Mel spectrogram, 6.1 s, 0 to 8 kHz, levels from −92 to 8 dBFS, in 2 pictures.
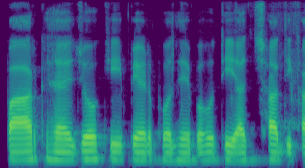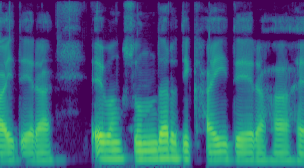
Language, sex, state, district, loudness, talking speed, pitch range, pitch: Hindi, male, Bihar, Supaul, -19 LUFS, 165 wpm, 95-100 Hz, 95 Hz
